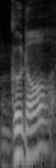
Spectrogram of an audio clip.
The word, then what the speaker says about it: GDAL: And the first speaker is Evan Riewol, key developer in GDAL and Proj, I should say, or Goodall, as some other folks pronounce it.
